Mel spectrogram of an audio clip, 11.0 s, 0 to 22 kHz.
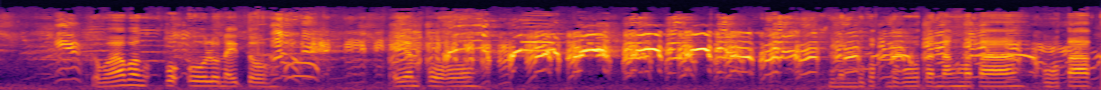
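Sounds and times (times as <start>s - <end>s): birds calling loudly: 0.0s - 11.0s.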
